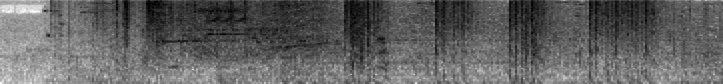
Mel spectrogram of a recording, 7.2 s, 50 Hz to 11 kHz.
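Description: Rapid bursts of gunfire in Death Stranding 2, sharp repeated shots in clusters over a busy game soundscape, with a voice speaking at times.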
